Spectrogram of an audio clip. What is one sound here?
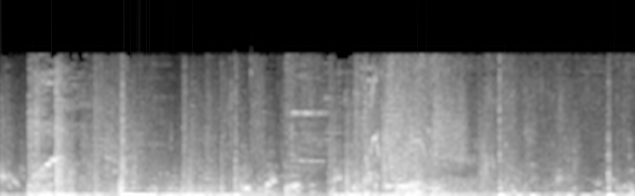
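Game spells whoosh and crackle during a fight.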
